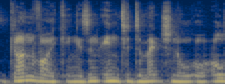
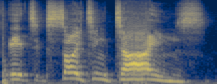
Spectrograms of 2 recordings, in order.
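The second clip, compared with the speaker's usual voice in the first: hammed-up excitement; 8 semitones higher, 9 dB louder, much slower than usual. Real, not acted. Closing excited announcement.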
